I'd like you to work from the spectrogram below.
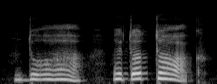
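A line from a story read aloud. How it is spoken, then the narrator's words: Frightened boy. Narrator (Russian): сказал испуганно мальчик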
